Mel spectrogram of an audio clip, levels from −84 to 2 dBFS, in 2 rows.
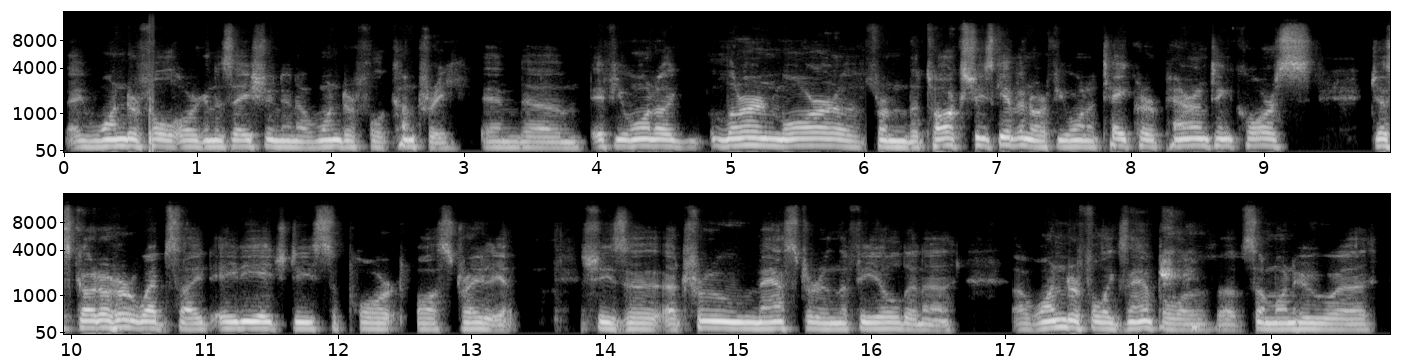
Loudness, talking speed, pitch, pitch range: -19 LUFS, 170 wpm, 120 Hz, 110-130 Hz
